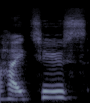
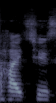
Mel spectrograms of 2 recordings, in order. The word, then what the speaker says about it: hiatus: Apparently, the show went on a little hiatus and it came back. It's not a highus, it's a hiatus, isn't it?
